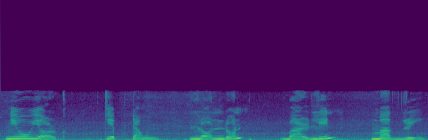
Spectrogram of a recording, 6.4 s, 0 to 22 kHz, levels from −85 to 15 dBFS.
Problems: constant background noise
